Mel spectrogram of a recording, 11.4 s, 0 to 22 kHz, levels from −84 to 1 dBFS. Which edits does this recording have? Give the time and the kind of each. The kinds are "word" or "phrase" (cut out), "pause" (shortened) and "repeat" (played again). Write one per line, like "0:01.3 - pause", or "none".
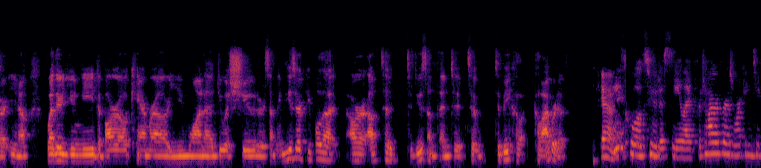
0:09.4 - word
